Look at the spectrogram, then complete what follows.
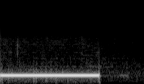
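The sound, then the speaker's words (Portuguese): A telephone ringing in a home sounds as a single steady electronic tone of about one second, then cuts off abruptly, leaving only faint background noise. “atende esse telefone, pelo amor de Deus.”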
